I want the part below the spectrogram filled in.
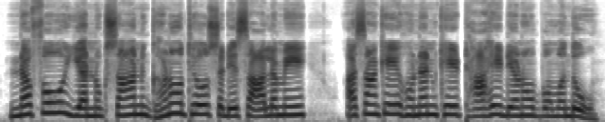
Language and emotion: Sindhi, neutral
